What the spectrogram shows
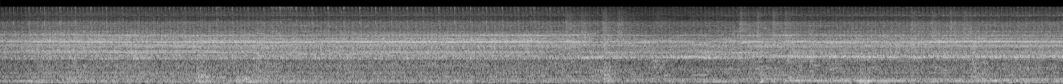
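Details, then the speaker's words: Toyota Avanza with rough whine in engine area mainly on acceleration: steady high whine over engine, strengthening under throttle, loudest at upper idler bearing; worn upper idler pulley bearing, replaced. "suara desingan terdengar dari judul bearing atas yang paling kencang"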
